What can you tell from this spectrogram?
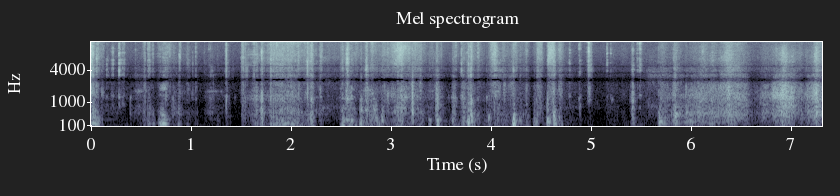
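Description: Cardboard box being opened by hand: packing tape slit with a utility knife, then the cardboard flaps scraping and rustling as they are pulled open, with a few short knocks.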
